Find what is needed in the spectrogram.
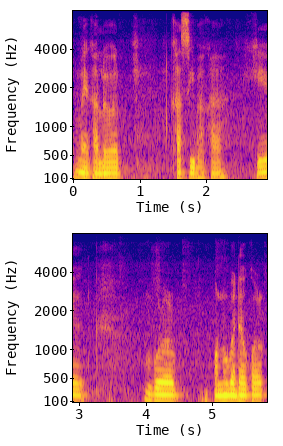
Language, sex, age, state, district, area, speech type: Assamese, male, 30-45, Assam, Kamrup Metropolitan, urban, spontaneous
